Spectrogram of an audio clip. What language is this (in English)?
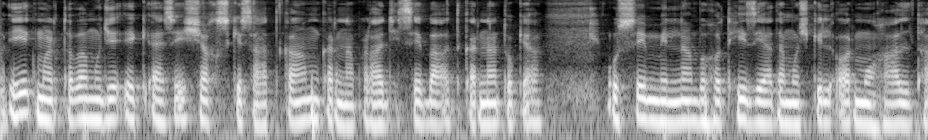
Urdu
